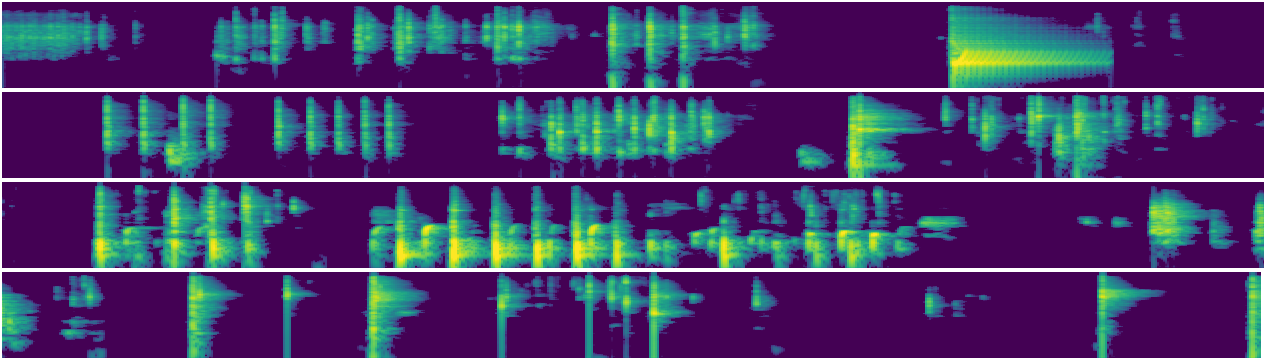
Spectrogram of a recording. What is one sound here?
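Sticky slime squishes and crackles between fingers.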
